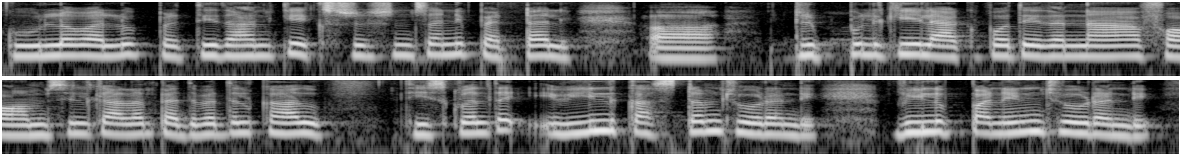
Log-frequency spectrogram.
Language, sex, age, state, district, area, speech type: Telugu, female, 45-60, Andhra Pradesh, Kakinada, rural, spontaneous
